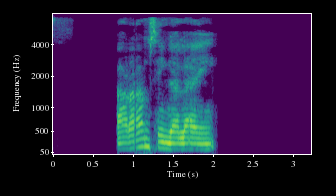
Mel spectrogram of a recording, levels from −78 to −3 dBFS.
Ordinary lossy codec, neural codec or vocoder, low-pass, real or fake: AAC, 32 kbps; codec, 16 kHz, 16 kbps, FreqCodec, smaller model; 7.2 kHz; fake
